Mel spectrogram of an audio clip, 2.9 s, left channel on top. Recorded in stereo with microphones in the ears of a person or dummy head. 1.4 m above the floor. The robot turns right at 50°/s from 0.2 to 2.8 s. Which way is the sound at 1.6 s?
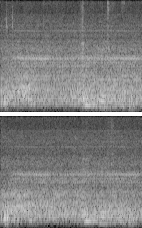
80° left.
